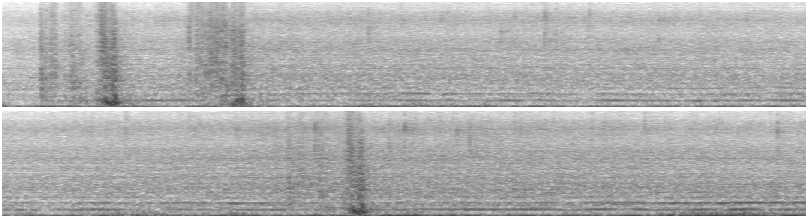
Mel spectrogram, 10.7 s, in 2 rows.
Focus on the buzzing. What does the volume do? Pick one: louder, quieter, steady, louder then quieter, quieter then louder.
louder.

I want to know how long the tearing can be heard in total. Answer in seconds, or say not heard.
2 s.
